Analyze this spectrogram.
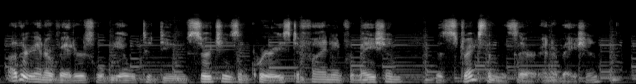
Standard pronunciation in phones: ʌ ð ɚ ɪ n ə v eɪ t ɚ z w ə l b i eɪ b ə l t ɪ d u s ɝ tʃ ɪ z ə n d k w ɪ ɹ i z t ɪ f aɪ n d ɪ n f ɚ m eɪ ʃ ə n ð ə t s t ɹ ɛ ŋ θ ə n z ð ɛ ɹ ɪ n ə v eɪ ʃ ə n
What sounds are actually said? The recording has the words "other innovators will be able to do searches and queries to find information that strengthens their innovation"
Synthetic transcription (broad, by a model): ʌ ð ɚ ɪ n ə v eɪ t ɚ z w ə l b i eɪ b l t ɪ d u s ɝ tʃ ɪ z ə n k w ɪ ɹ i z t ɪ f aɪ n d ɪ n f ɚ m eɪ ʃ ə n ð ə t s t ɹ ɛ ŋ θ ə n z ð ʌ ɹ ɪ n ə v eɪ ʃ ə n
